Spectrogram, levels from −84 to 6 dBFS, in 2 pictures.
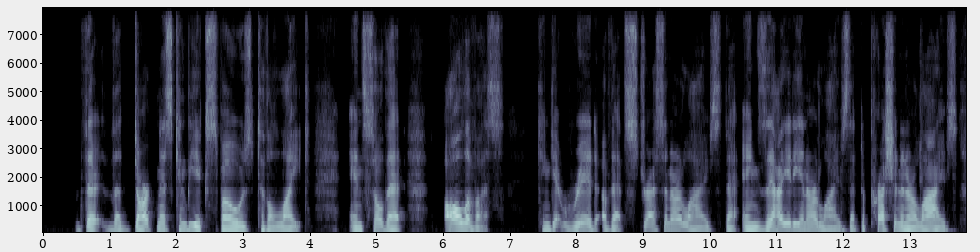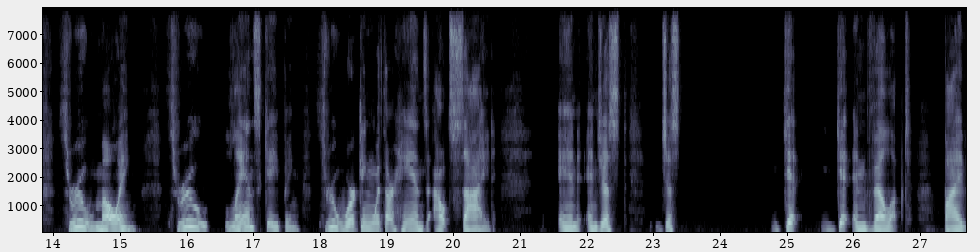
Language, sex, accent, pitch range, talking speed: English, male, American, 135-170 Hz, 115 wpm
